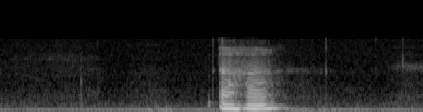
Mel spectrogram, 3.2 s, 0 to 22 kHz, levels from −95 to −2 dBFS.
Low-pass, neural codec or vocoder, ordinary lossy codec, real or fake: 5.4 kHz; none; none; real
